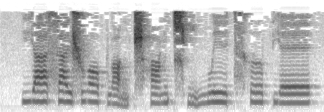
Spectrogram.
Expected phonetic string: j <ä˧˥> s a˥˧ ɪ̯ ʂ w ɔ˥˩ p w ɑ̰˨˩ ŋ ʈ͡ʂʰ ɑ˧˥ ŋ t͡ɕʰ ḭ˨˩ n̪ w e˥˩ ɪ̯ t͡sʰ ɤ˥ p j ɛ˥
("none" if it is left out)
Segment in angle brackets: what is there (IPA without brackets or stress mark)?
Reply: ä˥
